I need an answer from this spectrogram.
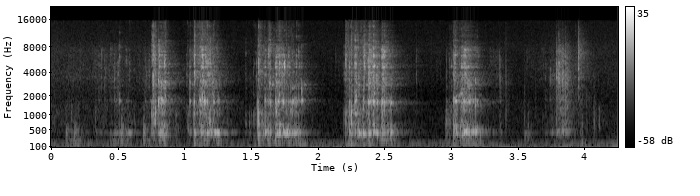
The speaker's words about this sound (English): before I even do that, I'm going to take another sip of this coffee.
